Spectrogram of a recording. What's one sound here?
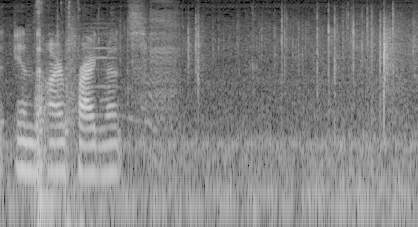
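A fire crackles in a forge.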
